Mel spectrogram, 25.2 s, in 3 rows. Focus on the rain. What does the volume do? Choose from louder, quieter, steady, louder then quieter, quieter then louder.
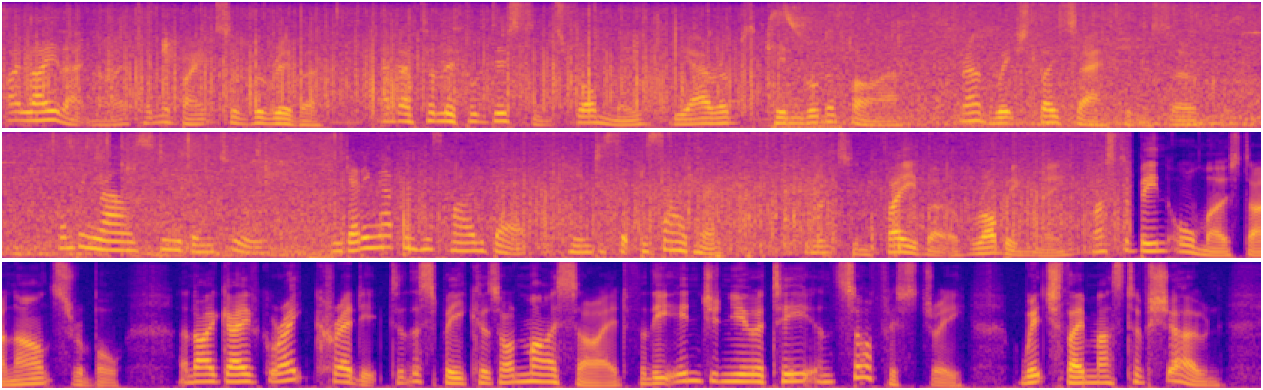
steady.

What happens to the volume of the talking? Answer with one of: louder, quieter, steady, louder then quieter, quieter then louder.
steady.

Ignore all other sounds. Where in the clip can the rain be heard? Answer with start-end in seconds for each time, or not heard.
0.0-15.9.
